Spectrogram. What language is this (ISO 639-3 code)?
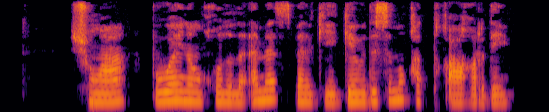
uig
